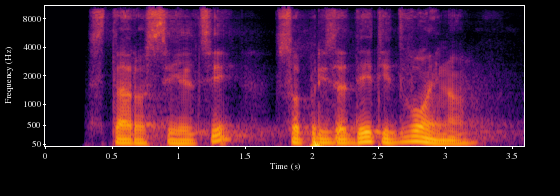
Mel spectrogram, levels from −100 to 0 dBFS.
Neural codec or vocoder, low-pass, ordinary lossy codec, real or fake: vocoder, 44.1 kHz, 128 mel bands, Pupu-Vocoder; 9.9 kHz; Opus, 24 kbps; fake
